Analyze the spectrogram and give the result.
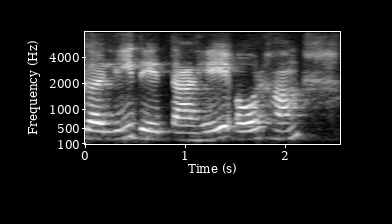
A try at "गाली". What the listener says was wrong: My dear, pronunciation देखिए, it's not गली, गली means street, it is गाली, okay गाली, okay read.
